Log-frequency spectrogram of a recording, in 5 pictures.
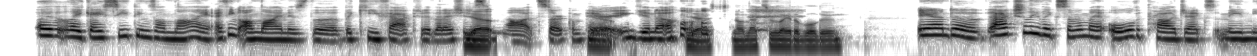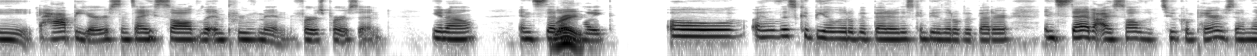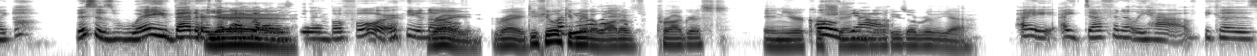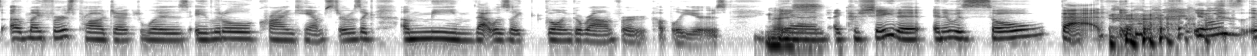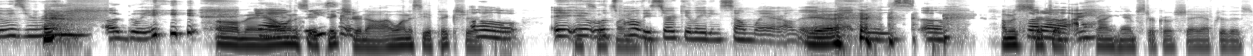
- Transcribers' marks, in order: tapping; laughing while speaking: "know?"; other background noise; gasp; stressed: "way"; laughing while speaking: "better than I"; drawn out: "Yeah"; chuckle; laughing while speaking: "Nice"; laugh; stressed: "so bad"; chuckle; laugh; laugh
- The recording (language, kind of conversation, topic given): English, unstructured, Have you ever felt stuck making progress in a hobby?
